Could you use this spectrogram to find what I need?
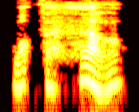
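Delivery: half-swallowed, soft mutter under the breath. Narrator voices the body you now inhabit reacting; Rowena muttering under breath. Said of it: "mutter under its breath".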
